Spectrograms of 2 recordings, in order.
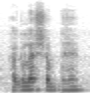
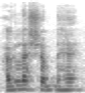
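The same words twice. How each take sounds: The two takes are said the same way.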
